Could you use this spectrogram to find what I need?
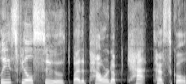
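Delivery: ordinary delivery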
